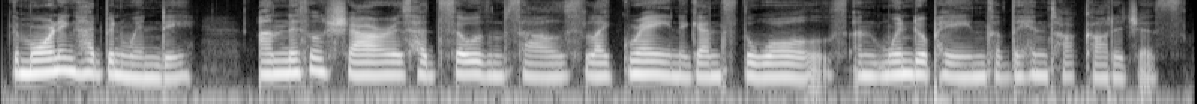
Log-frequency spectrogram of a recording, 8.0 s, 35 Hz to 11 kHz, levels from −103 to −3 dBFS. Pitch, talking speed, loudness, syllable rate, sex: 175 Hz, 175 wpm, -19 LUFS, 5.0 syllables/s, female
